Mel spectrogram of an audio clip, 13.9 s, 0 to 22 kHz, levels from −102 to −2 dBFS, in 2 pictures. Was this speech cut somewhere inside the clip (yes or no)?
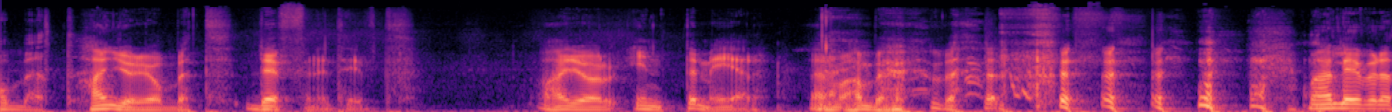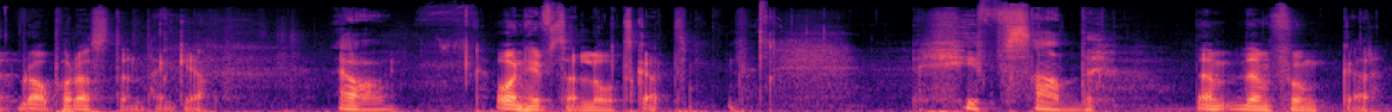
no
